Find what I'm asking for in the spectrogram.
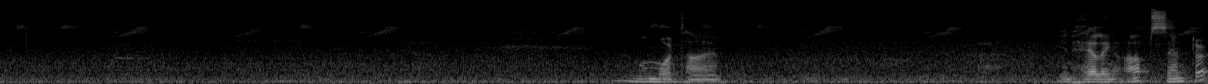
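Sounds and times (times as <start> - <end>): bird chirping: 0.0 - 1.6, 2.2 - 4.3, 5.2 - 6.8, 7.5 - 10.1
low steady hum: 0.0 - 12.0.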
